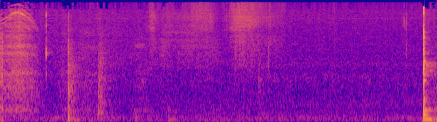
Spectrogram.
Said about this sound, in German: Entschuldigung, ich muss mich ganz kurz räuspern, Moment.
